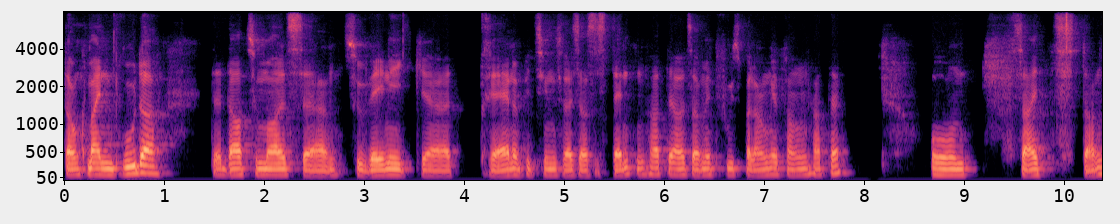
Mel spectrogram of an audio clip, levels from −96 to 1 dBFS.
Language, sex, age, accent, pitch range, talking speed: German, male, 20-39, German, 100-115 Hz, 125 wpm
